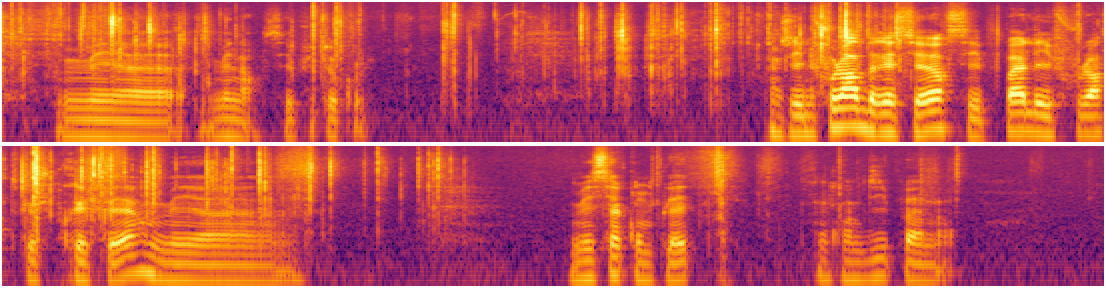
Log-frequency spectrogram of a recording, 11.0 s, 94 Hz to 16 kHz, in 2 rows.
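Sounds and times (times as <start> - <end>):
foil wrapper crinkling: 0.0 - 7.9.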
